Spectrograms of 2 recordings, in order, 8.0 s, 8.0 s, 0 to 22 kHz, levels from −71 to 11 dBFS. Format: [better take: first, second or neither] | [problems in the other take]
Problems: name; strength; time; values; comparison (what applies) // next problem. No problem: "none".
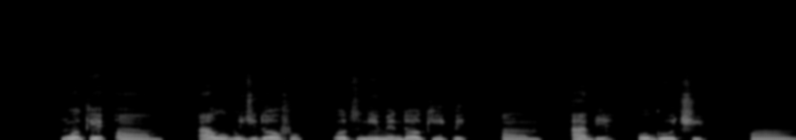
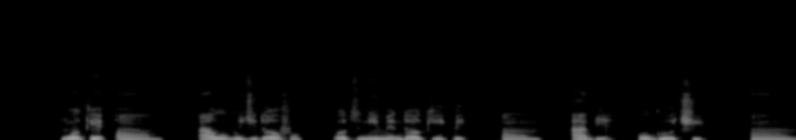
second | noise reduction (neural mask model Resemble Enhance denoiser)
